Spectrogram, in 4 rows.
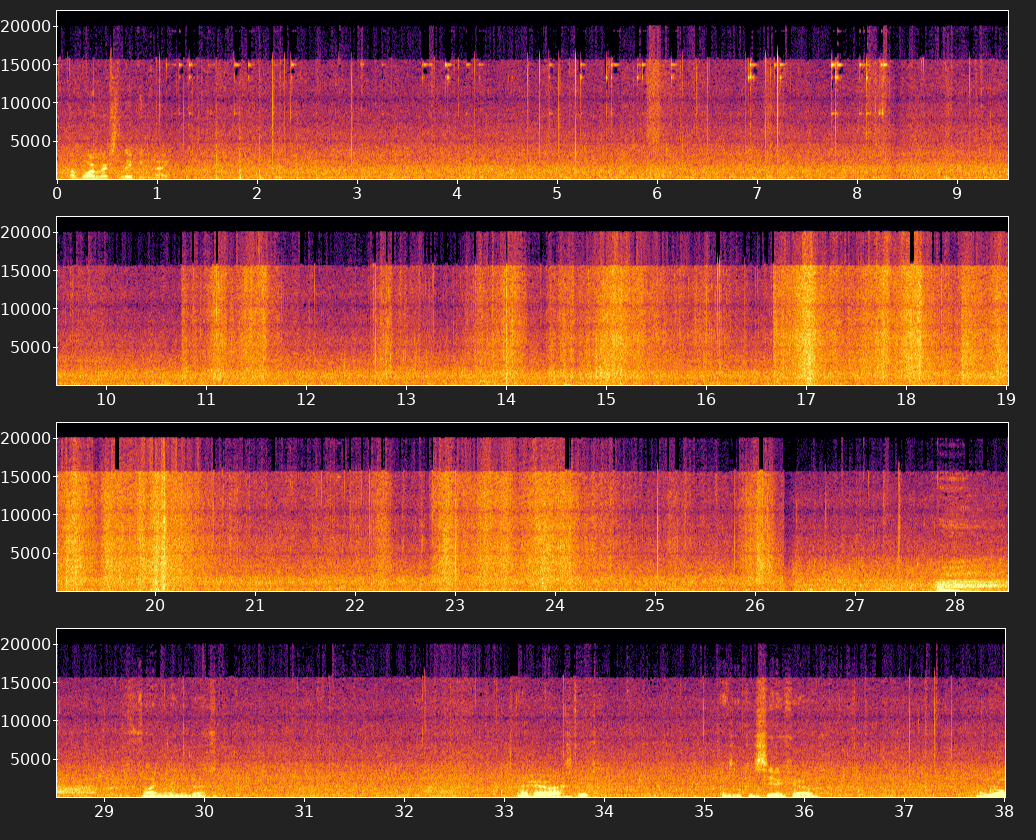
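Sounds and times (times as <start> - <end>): steady background hiss: 0.0 - 38.0
fabric rustling: 10.5 - 12.0, 12.6 - 26.4.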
